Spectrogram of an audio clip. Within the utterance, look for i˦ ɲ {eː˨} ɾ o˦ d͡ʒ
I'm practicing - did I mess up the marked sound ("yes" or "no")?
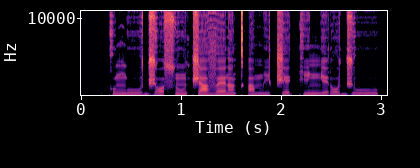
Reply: yes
